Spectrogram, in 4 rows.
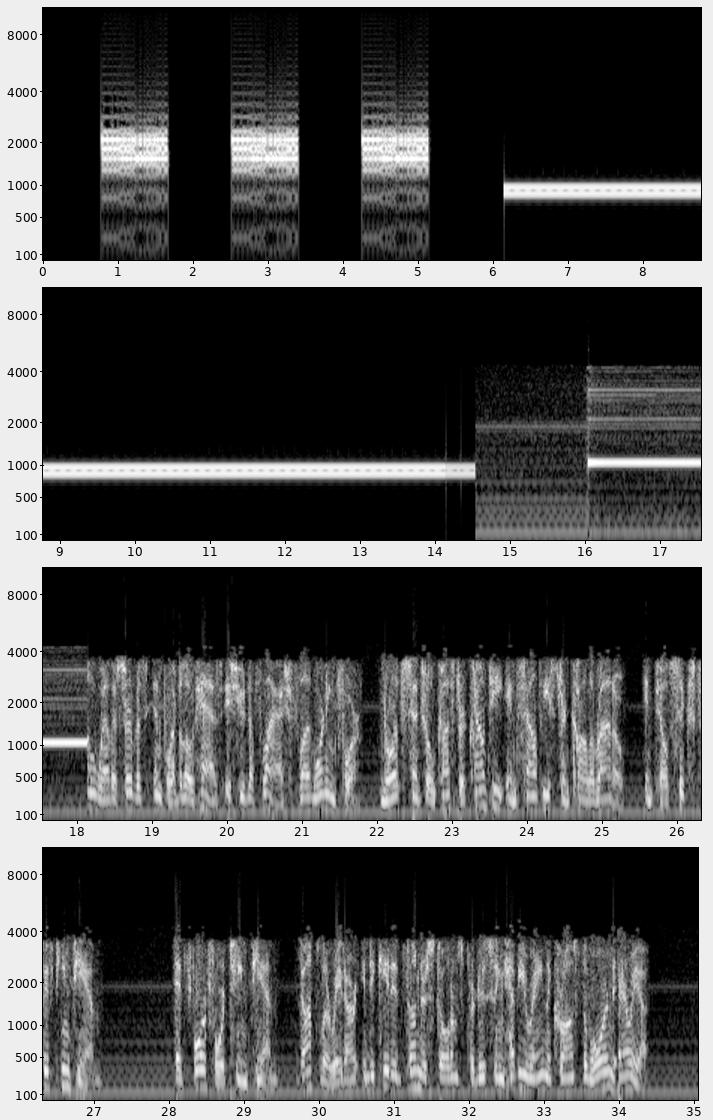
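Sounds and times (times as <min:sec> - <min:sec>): two-tone attention signal: 0:16.0 - 0:18.2.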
